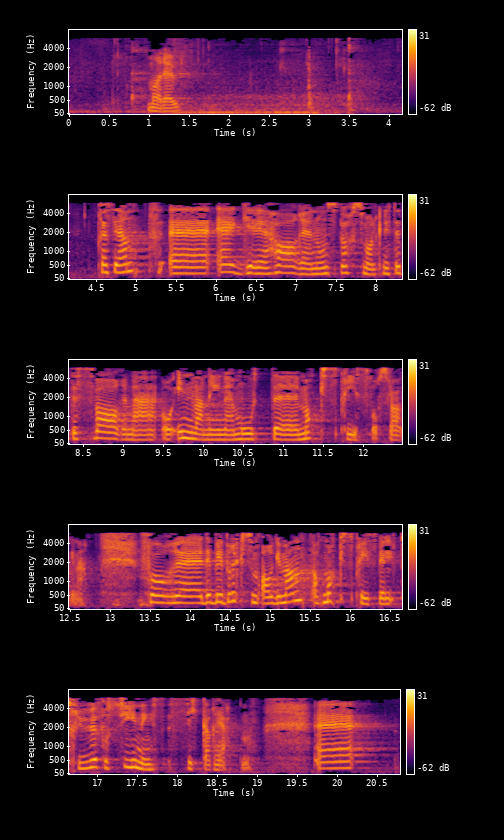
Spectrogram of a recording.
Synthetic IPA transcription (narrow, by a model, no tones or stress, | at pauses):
mɑɾɑʉɡ | pʰɾɛsɪd̪ɛnt̪ | ʔɛɡɦɑɾnuːənspœʁsmoːlkʰnʏt̪ːət̪ʰːɪlsʋɑːʁənəʔɔʔɪnʋɛnːɪŋənəmuːt̪mɑkspʰʁiːsfɔ̰ʁslɑ̰ːɡənə̰ | fɔɾd̪ɛblɪbɾʉkt̪sɔmɑɾɡʉmɛnt̪ʰɑ̰t̪mɑkspʰʁiːsʋɪlt̪ʰɾʉːəfɔsyːnɪŋssɪkːəɾheːt̪n̩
